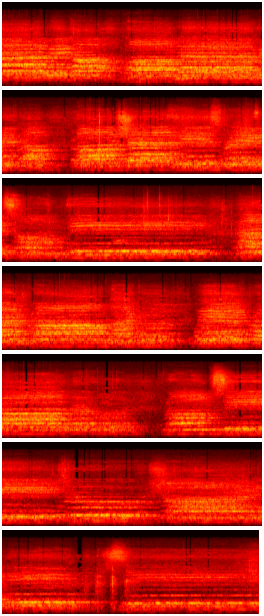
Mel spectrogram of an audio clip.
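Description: Mixed-voice community chorus singing together in sustained phrases, with brief dips for breath between phrases.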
